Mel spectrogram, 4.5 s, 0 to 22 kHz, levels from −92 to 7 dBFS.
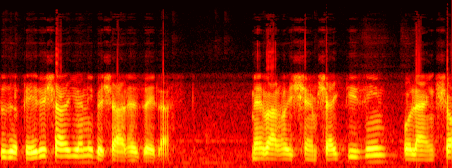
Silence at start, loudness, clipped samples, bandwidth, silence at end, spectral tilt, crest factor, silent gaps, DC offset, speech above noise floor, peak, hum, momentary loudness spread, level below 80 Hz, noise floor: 0 s; -16 LUFS; under 0.1%; 11 kHz; 0 s; -5 dB/octave; 16 dB; none; under 0.1%; 29 dB; 0 dBFS; none; 5 LU; -56 dBFS; -44 dBFS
